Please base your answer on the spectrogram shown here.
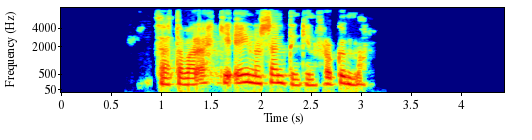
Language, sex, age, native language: Icelandic, female, 30-39, Icelandic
